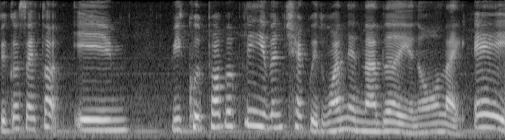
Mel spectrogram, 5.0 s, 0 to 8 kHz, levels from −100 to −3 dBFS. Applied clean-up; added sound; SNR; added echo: none; none; none; none.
